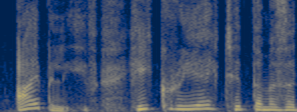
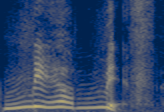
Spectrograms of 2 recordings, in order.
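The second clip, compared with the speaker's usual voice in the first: high, incredulous scoff; amused disbelief; 10 semitones higher than usual. Acted. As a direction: scoff at the idea, pitch jumping up.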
